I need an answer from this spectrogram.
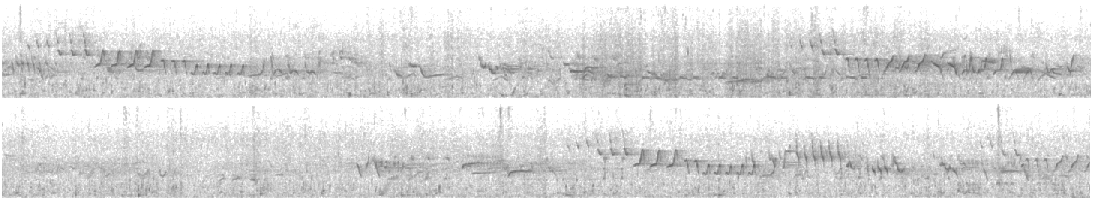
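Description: Faint birdsong: high chirps and quick trills that come in waves, with a lull around the middle.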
